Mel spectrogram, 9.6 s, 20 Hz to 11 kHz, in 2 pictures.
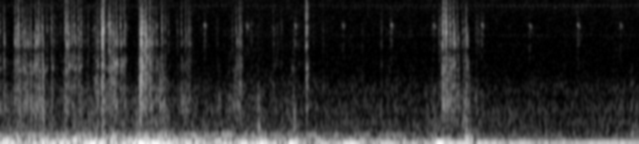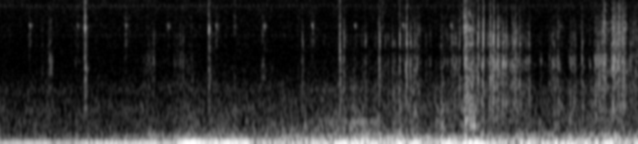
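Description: A 2015 Honda Civic drives steadily through a village, its low engine and road rumble constant throughout with faint wind noise and small interior rattles, no one talking.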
